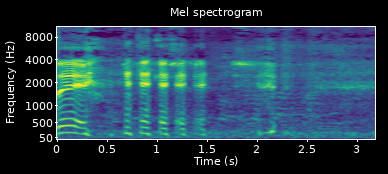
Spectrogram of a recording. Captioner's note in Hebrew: צחוק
